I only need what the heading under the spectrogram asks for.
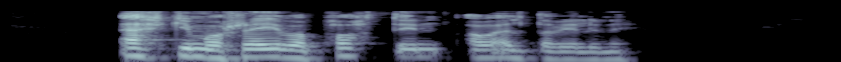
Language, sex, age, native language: Icelandic, male, 20-29, Icelandic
